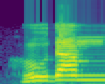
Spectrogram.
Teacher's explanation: মিমের উপর যদি তাসদিদ চিহ্ন পাওয়া যায় তাহলে এখানে গুন্না করা ওয়াজিব হয় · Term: ওয়াজিব গুন্না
